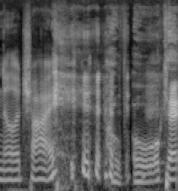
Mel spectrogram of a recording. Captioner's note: laughs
